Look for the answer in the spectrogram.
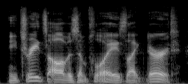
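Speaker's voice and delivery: low and tired, griping about a bad boss. Colt telling a mare about his awful boss, mildly low and glum.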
